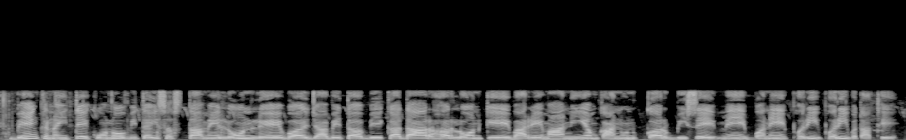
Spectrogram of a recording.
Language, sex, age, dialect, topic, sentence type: Chhattisgarhi, male, 25-30, Northern/Bhandar, banking, statement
